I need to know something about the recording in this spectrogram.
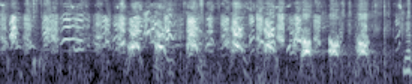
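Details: Several white puppies in a plum orchard yip and bark in quick, uneven bursts about two to three per second, with whining mixed in and a woman's voice speaking over them.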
